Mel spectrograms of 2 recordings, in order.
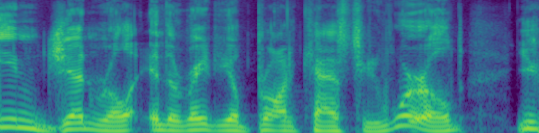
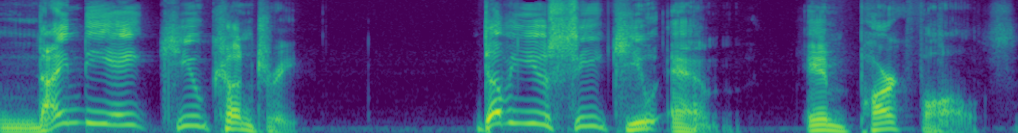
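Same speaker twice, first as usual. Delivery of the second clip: fake, put-on radio announcer voice; 3 semitones higher than usual. Listing radio stations and their towns in a fake radio announcer voice. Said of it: "That's my fake radio announcer voice".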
